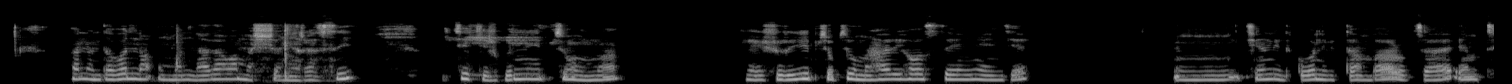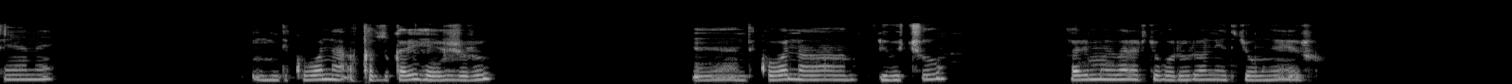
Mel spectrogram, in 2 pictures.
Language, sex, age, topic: Kinyarwanda, female, 25-35, government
